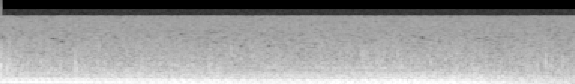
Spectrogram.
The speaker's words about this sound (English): Yeah. Car coming.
